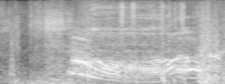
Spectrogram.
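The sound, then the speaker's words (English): A kick lands on a thug's face during an action fight, with a heavy low thud near the start, a drawn-out tonal sound afterward and another dull impact near the end. “Chance shoots, then kicks a thug. He kicks Lopaki in the face.”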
